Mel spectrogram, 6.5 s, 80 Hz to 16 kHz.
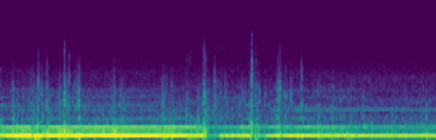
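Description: Steady drone of a 1994 Mazda Miata's 1.8-litre four-cylinder engine cruising at highway speed, heard from inside the cabin with wind and road rush. It dips slightly about three seconds in.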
